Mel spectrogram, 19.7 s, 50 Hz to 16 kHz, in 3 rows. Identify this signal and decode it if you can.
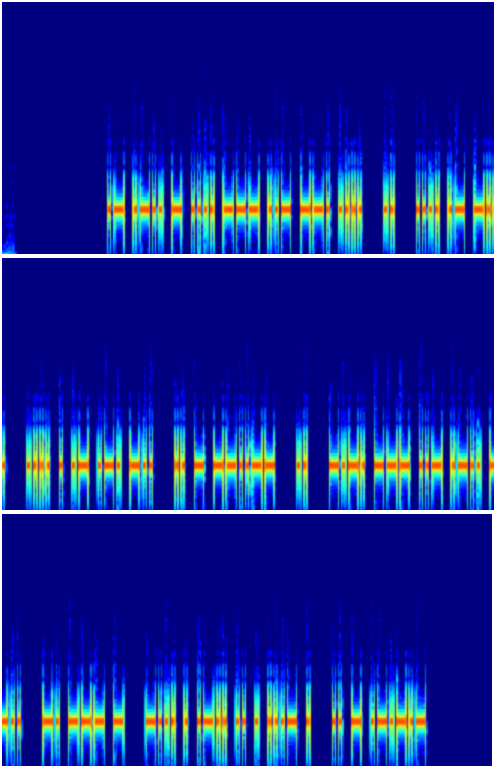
Morse code, heard as a keyed tone, about 28 wpm, 700 Hz. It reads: ALTHOUGH I HAD HEARD IT, I COULD NOT BELIEVE IT.
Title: Sentences from Top 1000 Words - Review Part 3 - 28wpm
